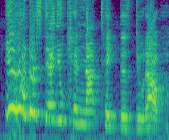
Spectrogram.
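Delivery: usual speaking voice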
